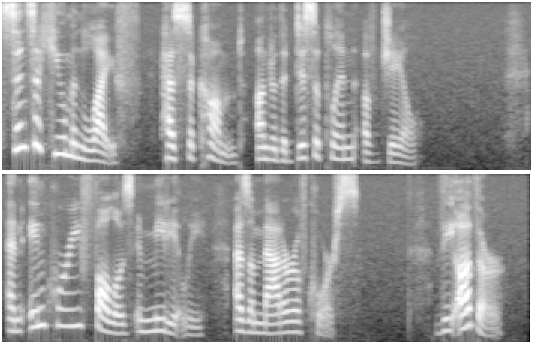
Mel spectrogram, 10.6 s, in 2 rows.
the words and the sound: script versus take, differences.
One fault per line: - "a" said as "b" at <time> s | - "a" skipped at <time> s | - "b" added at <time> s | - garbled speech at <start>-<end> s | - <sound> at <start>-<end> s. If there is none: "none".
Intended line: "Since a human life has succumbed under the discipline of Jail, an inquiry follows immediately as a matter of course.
- "The other" added at 9.7 s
